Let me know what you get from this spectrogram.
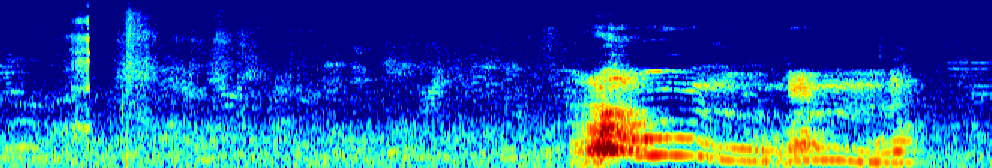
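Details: Siberian Husky complaining with a howl: after a quiet start, a loud wavering, tonal cry bursts out near the four-second mark, sliding downward over about two seconds, then a shorter rising-and-falling note follows before fading.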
